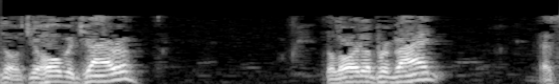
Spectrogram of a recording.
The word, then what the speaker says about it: Jehovah Jireh: But now all of those are found in various scriptures, such as Jehovah Jireh. We pronounce it Jehovah Yireh, what it really is pronounced.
